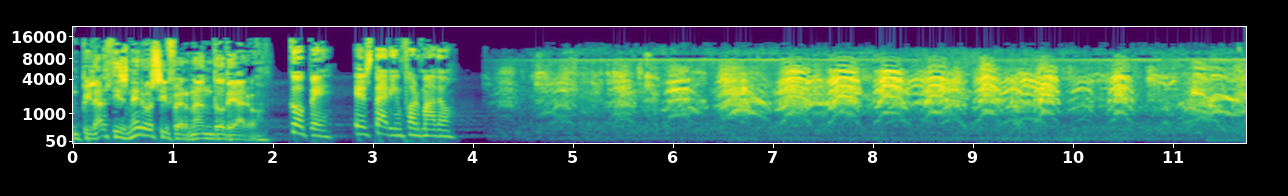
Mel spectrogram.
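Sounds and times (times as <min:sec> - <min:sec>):
speech: 0:00.0 - 0:04.7
flock of black-headed gulls calling: 0:04.1 - 0:11.7.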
